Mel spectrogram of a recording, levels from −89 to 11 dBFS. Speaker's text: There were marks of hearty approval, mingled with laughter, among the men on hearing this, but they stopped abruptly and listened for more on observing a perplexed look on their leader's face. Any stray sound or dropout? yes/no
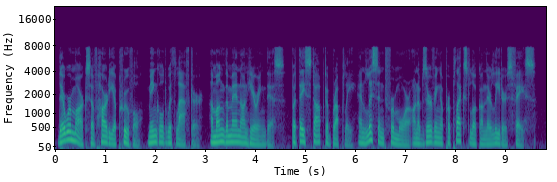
no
